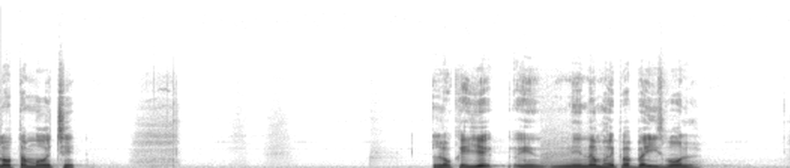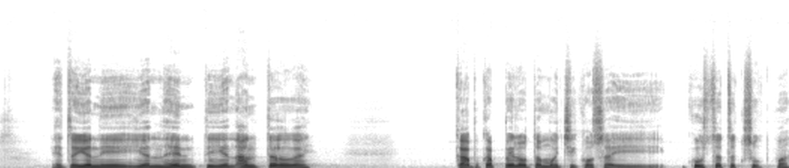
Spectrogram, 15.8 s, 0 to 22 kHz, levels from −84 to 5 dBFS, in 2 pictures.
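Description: Listening through this speech recording, nothing stood out as a technical problem.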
